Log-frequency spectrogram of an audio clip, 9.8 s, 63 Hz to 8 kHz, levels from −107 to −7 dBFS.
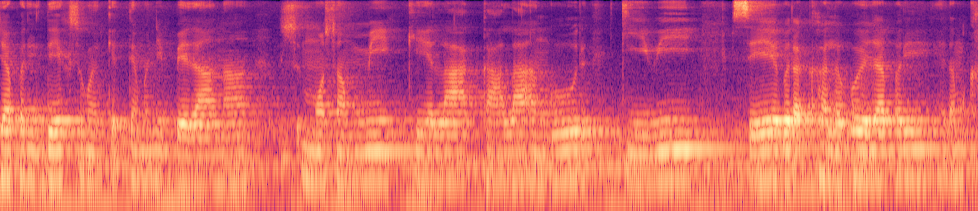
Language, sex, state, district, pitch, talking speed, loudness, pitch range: Maithili, male, Bihar, Lakhisarai, 125 Hz, 140 wpm, -19 LUFS, 120-130 Hz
